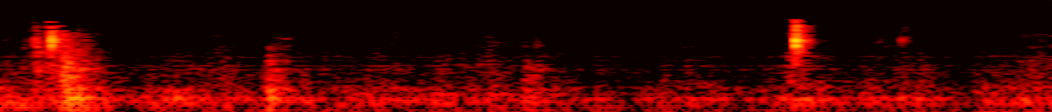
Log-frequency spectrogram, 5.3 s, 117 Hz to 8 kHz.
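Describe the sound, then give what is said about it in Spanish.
A heavy titanium door, 10 centimeters thick, grinds open over a steady low rumble, punctuated by a few sharp mechanical clunks and clicks at uneven intervals, moderately loud. “Apenas se abrió la puerta, se iluminó todo el recinto.”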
